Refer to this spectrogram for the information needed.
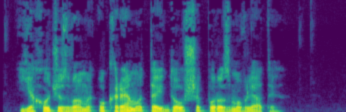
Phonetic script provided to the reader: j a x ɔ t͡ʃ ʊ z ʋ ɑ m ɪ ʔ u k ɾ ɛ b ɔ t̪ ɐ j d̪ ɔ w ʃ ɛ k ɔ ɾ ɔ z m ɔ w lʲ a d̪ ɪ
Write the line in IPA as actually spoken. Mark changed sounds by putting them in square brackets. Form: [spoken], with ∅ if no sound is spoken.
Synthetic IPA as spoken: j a x ɔ t͡ʃ ʊ z ʋ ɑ m ɪ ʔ [ɔ] k ɾ ɛ [m] ɔ t̪ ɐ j d̪ ɔ w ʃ ɛ [p] ɔ ɾ ɔ z m ɔ w lʲ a [t̪] ɪ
